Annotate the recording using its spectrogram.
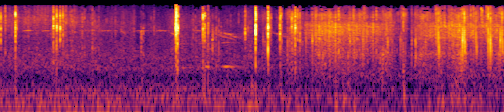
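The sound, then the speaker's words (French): A squirrel-bird shelling a pine cone: dry, irregular cracks and crinkly snaps, with sharp clicks scattered unevenly over a few seconds against a soft rustling background, no voices. “Écoutez bien, ceci est le bruit d'un écureuil-oiseau en train de décortiquer une pomme de pin.”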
